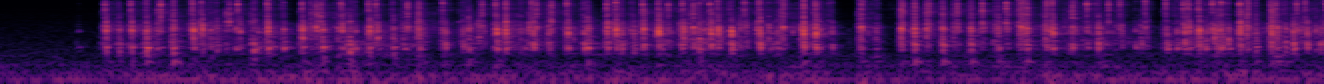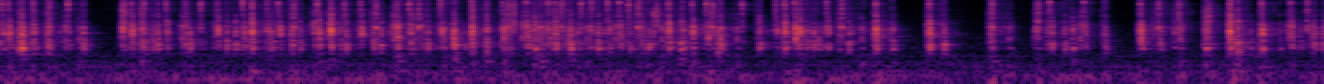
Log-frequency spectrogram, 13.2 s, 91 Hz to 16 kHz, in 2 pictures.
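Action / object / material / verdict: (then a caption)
tap / mechanical keyboard with plastic keycaps / plastic / none. Fingertips of both hands type continuously on a full-size mechanical keyboard with plastic keycaps and blue clicky switches. A dense stream of bright, sharp clicks with almost no ring runs throughout, broken only by brief pauses near 4, 7 and 11 to 12 seconds.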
